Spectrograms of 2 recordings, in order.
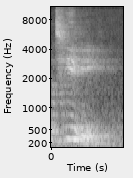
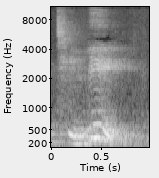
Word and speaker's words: TV: He says, turn on the TV. I don't know about you, but I say TV. So I put emphasis in a different place than he does, and it makes a difference.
